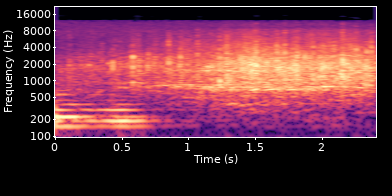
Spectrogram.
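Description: A held musical chord fades out in the first second while audience applause rises and carries on.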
